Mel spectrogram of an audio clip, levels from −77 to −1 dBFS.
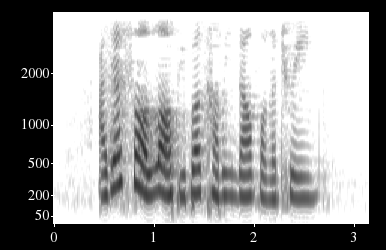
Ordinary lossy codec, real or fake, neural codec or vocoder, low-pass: MP3, 16 kbps; real; none; 3.6 kHz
